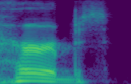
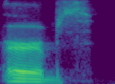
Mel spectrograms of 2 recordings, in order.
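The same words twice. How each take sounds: First: The word begins with an audible h sound. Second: The word begins without any h sound. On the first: "I like that you say herbs" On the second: "instead of herbs"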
